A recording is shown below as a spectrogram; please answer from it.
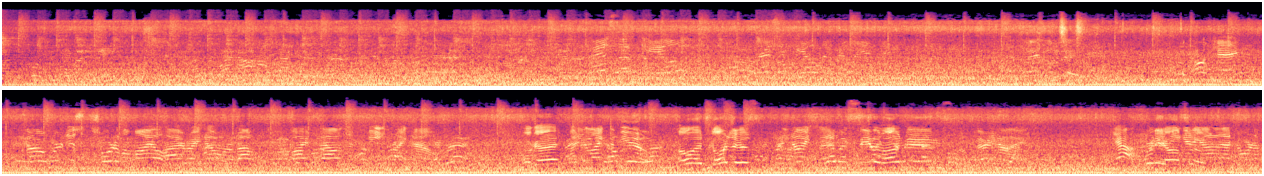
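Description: Steady, loud drone of a small jump plane's propeller engine in the climb, heard from inside the cabin.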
